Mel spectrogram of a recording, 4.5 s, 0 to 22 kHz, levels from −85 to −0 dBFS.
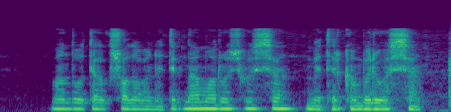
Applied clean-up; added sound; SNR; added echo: none; none; none; none.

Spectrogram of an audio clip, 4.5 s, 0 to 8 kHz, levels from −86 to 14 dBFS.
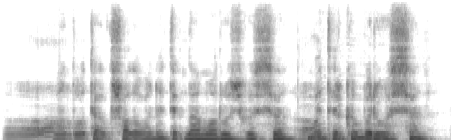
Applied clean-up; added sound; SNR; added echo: neural mask model DeepFilterNet 3.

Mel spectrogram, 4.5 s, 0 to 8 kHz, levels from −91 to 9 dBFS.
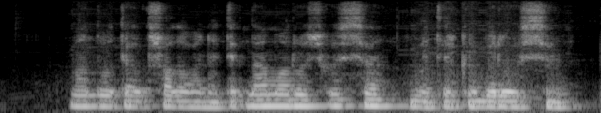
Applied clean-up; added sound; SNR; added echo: neural separator model SepFormer DNS4.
